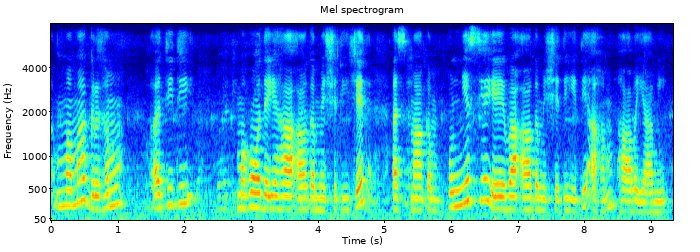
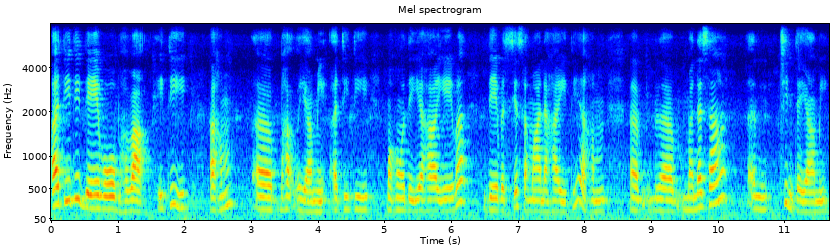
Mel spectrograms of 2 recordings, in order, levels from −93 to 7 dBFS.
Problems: none marked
